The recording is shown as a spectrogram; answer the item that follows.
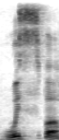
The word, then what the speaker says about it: WSPR: a digital mode and just the word whisper how we pronounce wspr just remember it's low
